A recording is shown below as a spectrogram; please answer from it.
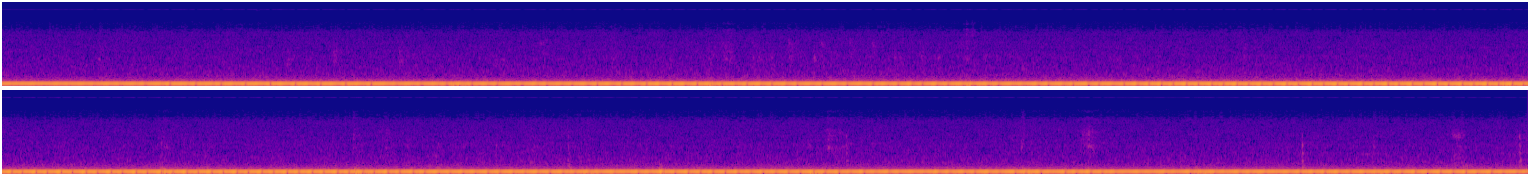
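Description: A loud, steady low-pitched hum on one unchanging tone, with a few faint knocks scattered through it.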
